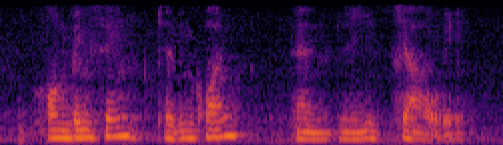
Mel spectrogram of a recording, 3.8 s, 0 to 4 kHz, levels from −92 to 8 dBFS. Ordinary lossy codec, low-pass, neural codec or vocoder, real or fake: AAC, 16 kbps; 3.6 kHz; vocoder, 44.1 kHz, 128 mel bands, Pupu-Vocoder; fake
